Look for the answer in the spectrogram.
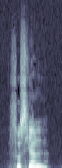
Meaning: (adjective) 1. social, related to society, community 2. social, living in society 3. mundane, related to social life; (noun) action intended to make society work better
- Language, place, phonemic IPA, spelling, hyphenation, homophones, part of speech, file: French, Paris, /sɔ.sjal/, social, so‧cial, sociale / sociales, adjective / noun, Fr-social.ogg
